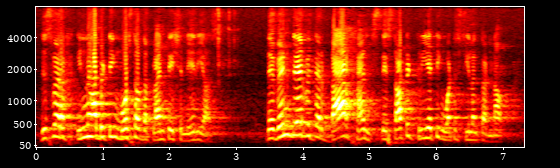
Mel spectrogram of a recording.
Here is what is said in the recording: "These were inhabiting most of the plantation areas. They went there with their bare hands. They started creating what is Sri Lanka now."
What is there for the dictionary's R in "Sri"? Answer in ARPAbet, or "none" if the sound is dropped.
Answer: none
